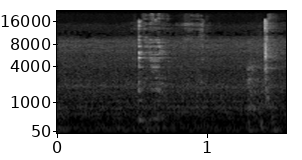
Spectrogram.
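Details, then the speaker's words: Adult woman with severe temporomandibular joint disorder (TMJ), chewing breakfast on camera: two brief, sharp jaw clicks less than a second apart against quiet room noise; jaw clicking from TMJ disorder. "apologies in advance if you hear my jaw clicking"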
